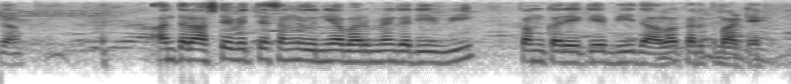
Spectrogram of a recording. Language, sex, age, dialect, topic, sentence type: Bhojpuri, male, 25-30, Northern, banking, statement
